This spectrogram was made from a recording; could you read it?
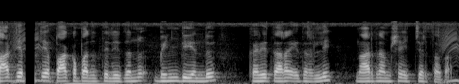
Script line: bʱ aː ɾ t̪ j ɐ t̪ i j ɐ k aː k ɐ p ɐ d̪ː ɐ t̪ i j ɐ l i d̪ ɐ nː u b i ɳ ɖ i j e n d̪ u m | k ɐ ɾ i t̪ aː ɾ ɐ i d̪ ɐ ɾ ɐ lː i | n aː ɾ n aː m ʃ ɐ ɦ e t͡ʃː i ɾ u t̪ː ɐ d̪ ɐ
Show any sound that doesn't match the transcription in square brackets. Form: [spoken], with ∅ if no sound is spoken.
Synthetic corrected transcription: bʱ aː ɾ t̪ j ɐ t̪ i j ɐ [p] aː k ɐ p ɐ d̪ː ɐ t̪ i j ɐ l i d̪ ɐ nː u b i ɳ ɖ i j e n d̪ u [∅] | k ɐ ɾ i t̪ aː ɾ ɐ i d̪ ɐ ɾ ɐ lː i | n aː ɾ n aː m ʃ ɐ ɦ e t͡ʃː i ɾ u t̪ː ɐ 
